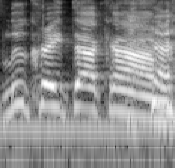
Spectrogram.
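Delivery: loud, high ad punchline; ad tagline. Acted. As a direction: announce it like a sponsor. Parody ad tagline.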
